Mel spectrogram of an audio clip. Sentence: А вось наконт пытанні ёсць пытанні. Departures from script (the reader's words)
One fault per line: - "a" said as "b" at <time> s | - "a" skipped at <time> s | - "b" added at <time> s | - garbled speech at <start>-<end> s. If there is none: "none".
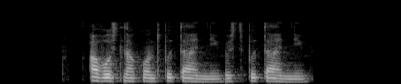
none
